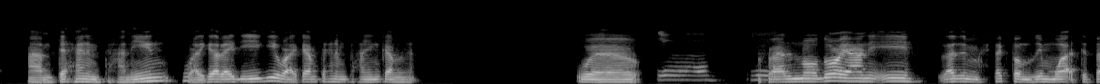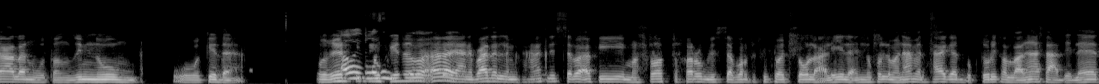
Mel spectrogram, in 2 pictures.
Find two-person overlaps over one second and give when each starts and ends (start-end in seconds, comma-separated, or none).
14.4-16.6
